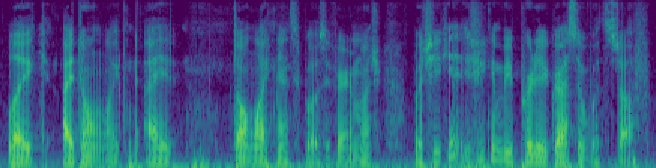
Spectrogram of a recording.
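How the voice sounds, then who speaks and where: Quiet, low-voiced man with creaky fry. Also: lively intonation, a little fast. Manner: kept quiet, subdued because others are nearby. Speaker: political commentary video host. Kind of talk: casual unscripted commentary. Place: at home, others nearby.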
